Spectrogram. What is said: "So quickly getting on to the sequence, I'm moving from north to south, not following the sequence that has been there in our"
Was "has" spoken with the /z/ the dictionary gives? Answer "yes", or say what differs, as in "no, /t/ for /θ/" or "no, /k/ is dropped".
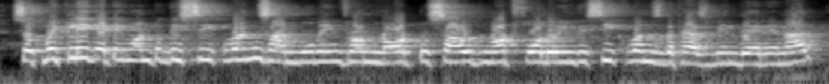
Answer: yes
